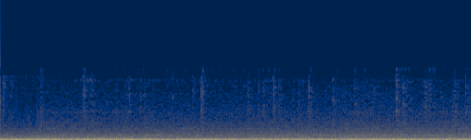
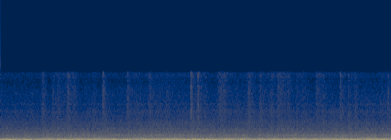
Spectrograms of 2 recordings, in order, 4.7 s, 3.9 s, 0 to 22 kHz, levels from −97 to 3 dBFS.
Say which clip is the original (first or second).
first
